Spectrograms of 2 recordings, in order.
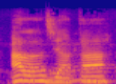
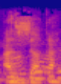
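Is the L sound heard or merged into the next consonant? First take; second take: heard; merged. First: The L sound is clearly heard before the z. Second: The L merges into a doubled z sound. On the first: The speaker calls it wrong. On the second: The speaker calls it right.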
